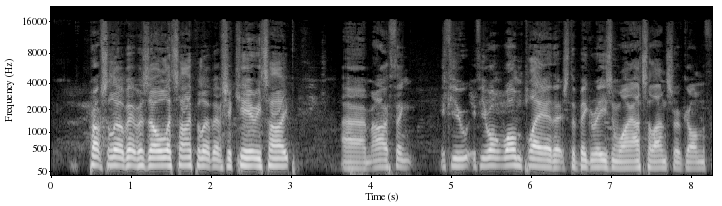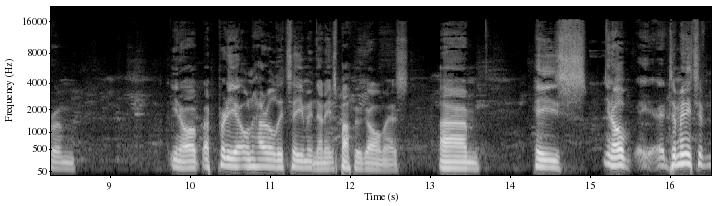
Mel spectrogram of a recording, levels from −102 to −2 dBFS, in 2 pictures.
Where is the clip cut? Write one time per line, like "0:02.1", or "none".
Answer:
0:03.4
0:11.5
